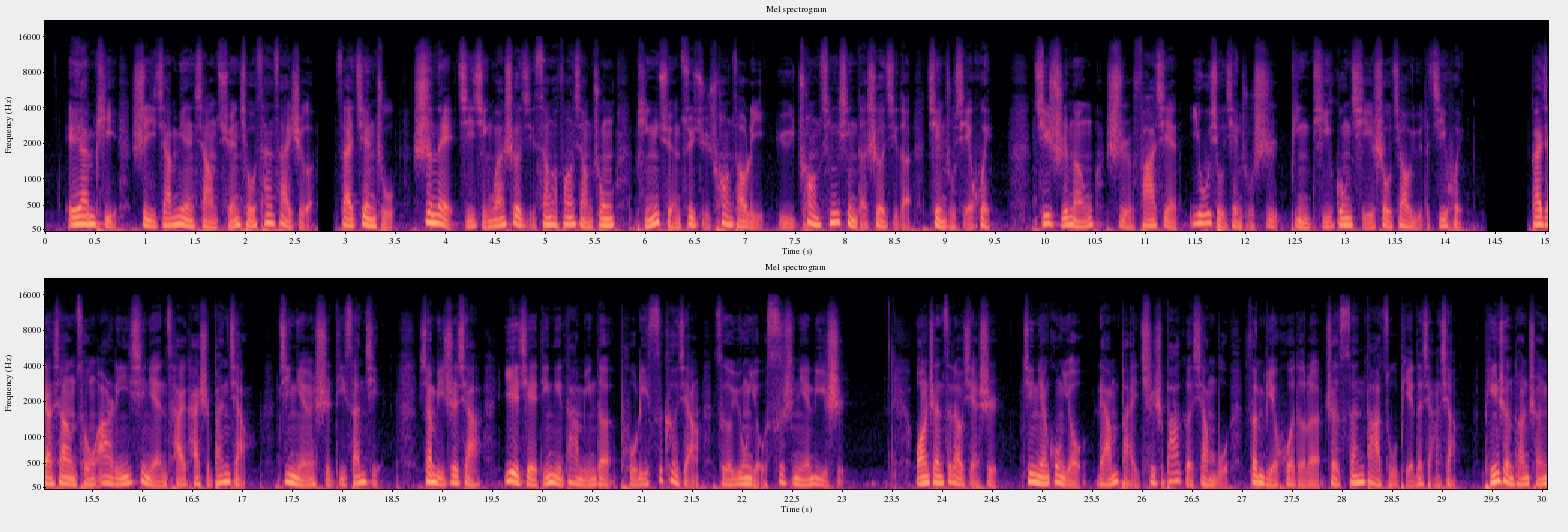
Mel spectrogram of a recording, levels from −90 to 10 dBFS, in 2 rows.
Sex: male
